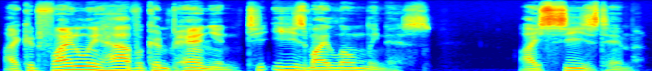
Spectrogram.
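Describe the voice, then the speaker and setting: Man playing a mellow, lonely, vengeful monster. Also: medium pitch, very animated, moderate pace, no room sound, studio quality, natural voice. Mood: brooding, bitter. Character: lonely, vengeful male monster created by a scientist. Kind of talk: radio play narration and dialogue.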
